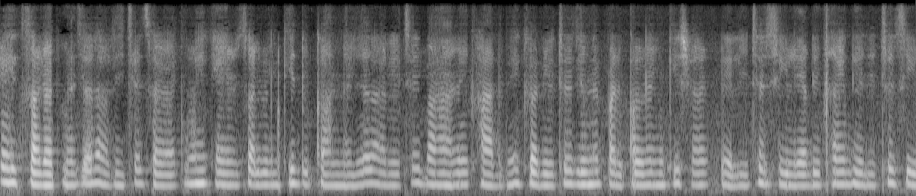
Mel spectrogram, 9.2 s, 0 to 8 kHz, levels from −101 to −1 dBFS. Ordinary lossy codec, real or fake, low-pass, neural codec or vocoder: none; fake; 7.2 kHz; codec, 16 kHz in and 24 kHz out, 0.6 kbps, FireRedTTS-2 codec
